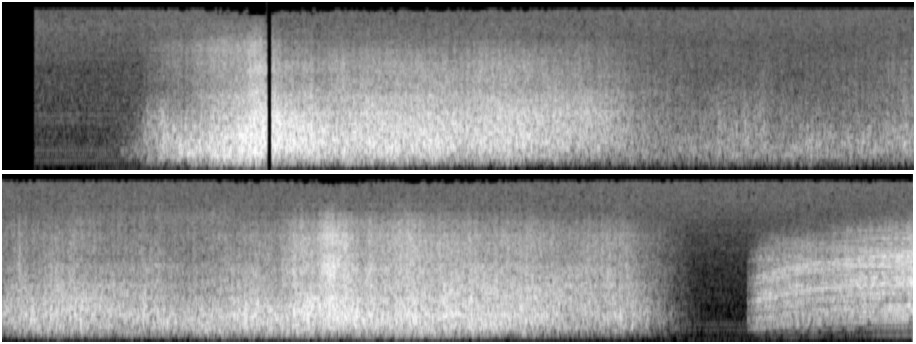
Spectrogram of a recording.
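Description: A loud rushing noise, like surf or wind, that swells and fades twice, with a brief dropout about two and a half seconds in. Near the end it fades out and music with rising tones starts.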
